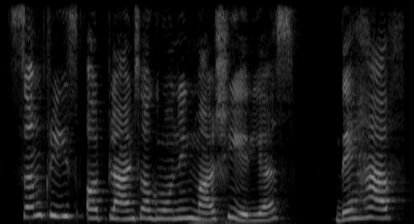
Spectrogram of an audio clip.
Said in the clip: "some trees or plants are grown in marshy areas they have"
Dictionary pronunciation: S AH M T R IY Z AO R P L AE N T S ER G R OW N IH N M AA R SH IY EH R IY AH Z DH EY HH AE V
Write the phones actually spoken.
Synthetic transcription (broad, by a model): S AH M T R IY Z AO R P L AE N T S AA G R OW N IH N M AA R SH IY EH R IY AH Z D EY HH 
